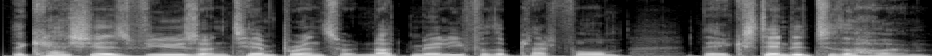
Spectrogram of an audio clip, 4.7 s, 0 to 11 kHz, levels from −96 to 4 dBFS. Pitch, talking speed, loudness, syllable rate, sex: 140 Hz, 205 wpm, -19 LUFS, 6.3 syllables/s, male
